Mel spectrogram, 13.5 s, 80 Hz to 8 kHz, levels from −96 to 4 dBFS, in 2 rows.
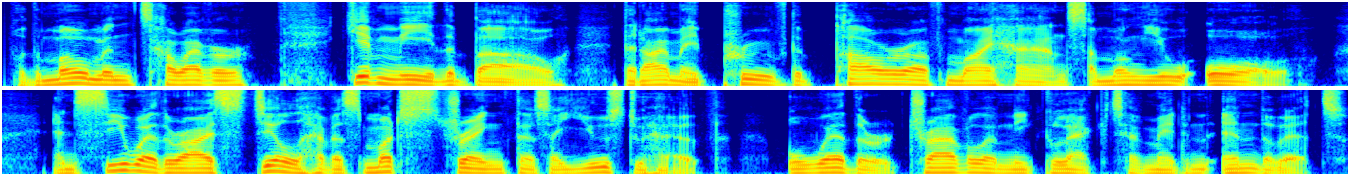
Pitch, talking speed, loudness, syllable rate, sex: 105 Hz, 200 wpm, -20 LUFS, 4.7 syllables/s, male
